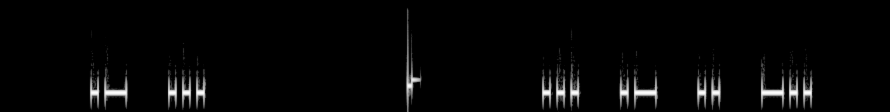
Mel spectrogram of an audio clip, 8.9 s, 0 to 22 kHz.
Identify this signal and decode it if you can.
Morse code, heard as a keyed tone, about 17 wpm, spaced as for 12 wpm, 700 Hz. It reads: AS SAID
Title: 2x Character Spacing - Top 100 Words - 17wpm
